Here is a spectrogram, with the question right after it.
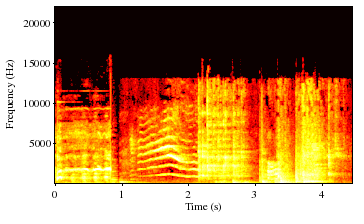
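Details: A cat gives one drawn-out meow that rises and then falls, framed by clattering, bumps and rustling indoors.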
